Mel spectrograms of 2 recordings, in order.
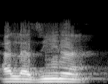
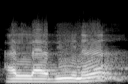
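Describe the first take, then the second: First: The middle consonant is a 'z' sound. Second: The middle consonant is a soft 'dh' sound. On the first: The speaker calls it wrong. "dal diganti zai" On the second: The speaker calls it right. "dal diganti zai"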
